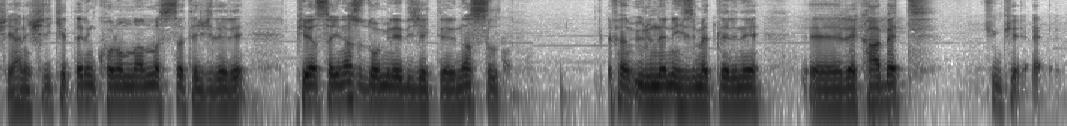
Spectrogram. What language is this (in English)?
Turkish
